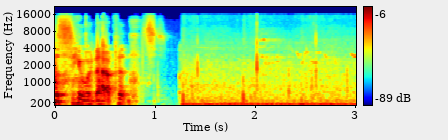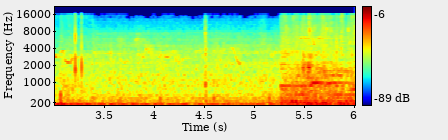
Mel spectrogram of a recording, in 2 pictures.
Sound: walking outside, birds chirping

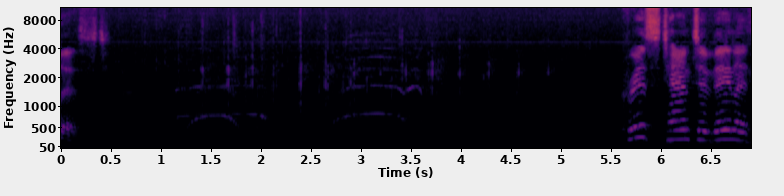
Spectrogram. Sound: applause and cheering

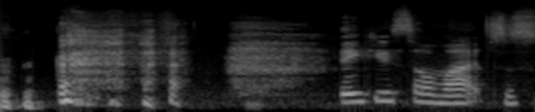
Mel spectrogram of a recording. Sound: people chuckle

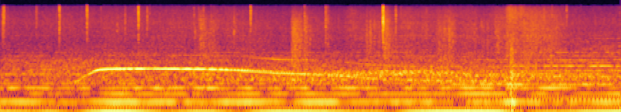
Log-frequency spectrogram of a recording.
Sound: wolf howls in the distance

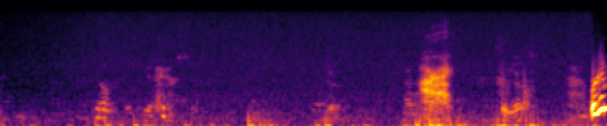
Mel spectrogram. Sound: murmuring

